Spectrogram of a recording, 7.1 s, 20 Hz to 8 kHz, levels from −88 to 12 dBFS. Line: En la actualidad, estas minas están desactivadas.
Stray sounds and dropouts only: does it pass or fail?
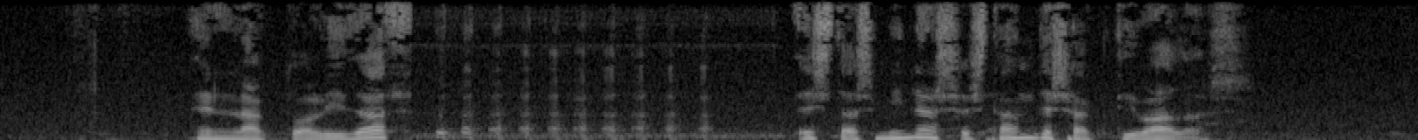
fail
